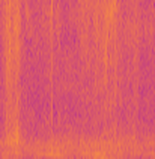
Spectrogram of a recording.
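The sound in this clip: Honeybees buzz at a busy hive as foragers return carrying orange pollen loads. A steady, dense drone holds throughout with no voices.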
